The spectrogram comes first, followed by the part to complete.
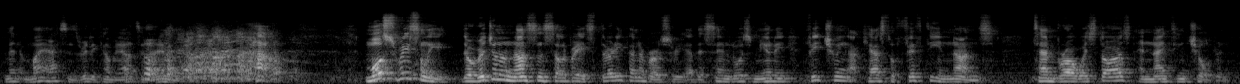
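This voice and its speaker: A man's voice: medium pitch, very animated, a bit bright, a little hiss or hum. A man with a Cuban-American accent hosting an awards ceremony, teasing the crowd and making fun of himself. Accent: Cuban-American, raised in New Jersey. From Cuba. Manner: teasing, self-mocking, quick jokes. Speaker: host and emcee. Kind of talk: joking emcee speech at an awards ceremony. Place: stage in an event hall. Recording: roomy hall, mic heard from far off.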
